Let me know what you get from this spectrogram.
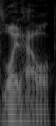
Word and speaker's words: Lloyd Howell: Well, I chose my Twitter username, which is at Void Howler, because it rhymes with my real name, which is Lloyd Howell.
